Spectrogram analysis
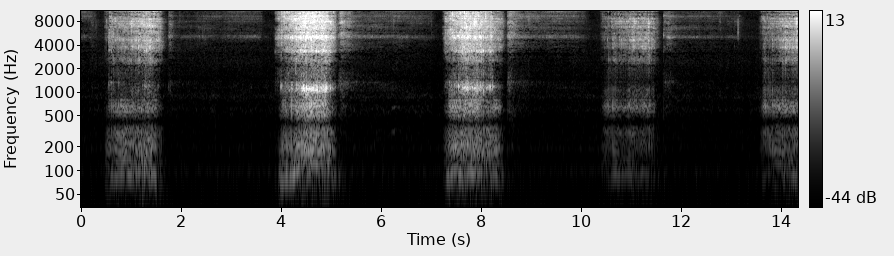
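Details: Indian man snoring in sleep, with a nose problem noted: loud, rough snores on each breath in, about 18 a minute, with quiet pauses between.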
